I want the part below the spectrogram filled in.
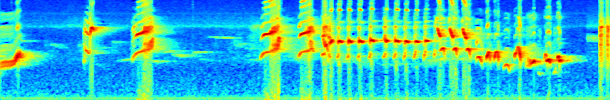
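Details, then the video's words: Murai batu, the white-rumped shama, singing loudly as a provoking lure for rival shamas: scattered rising whistles with pauses, then a rapid chattering trill that breaks into varied slurred notes. "murai batu gacor AMPUH buat PANCINGAN murai batu agar bunyi JADIKAN burung murai gacor EMOSI NYAUT"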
